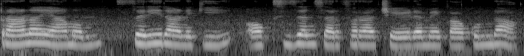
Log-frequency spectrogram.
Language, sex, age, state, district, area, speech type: Telugu, female, 18-30, Andhra Pradesh, Nellore, rural, spontaneous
